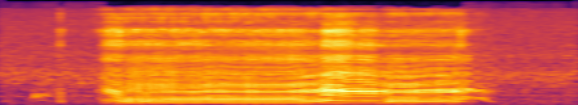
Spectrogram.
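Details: Black pug snoring: one long, loud, rasping snore about two seconds long, harmonic and buzzy, rising slightly in the middle before fading in a quiet room.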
